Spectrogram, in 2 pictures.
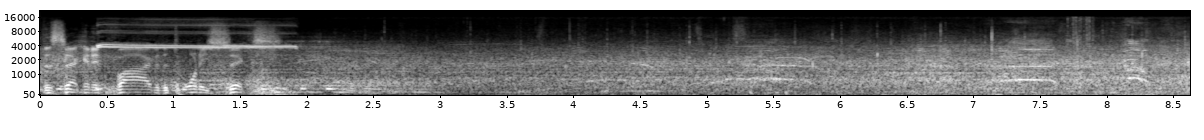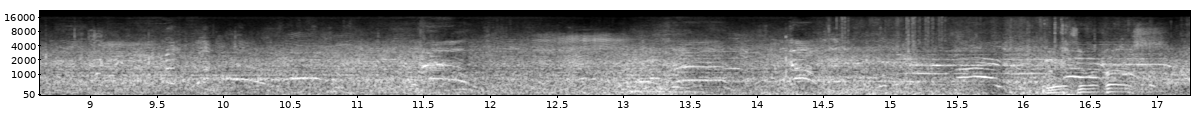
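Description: A large stadium crowd roars and cheers, growing louder toward the end.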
